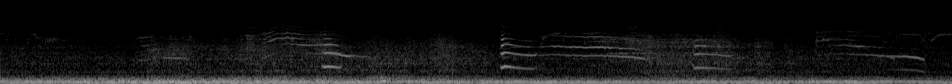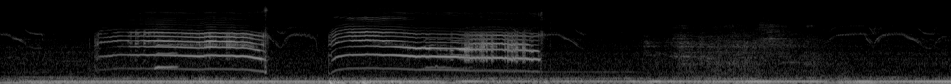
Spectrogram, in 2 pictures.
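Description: Young calico stray kitten meowing over and over, crying with hunger. There is a call every second or so, and the two longest and loudest cries come about halfway through.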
